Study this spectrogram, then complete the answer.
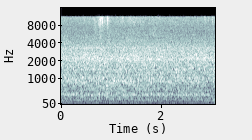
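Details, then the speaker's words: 2006 GMC Envoy with a front rumbling that gets louder in hard left turns; the raised front wheel, spun by hand, gives a dry, gritty whir with no play. Dry wheel bearing, possibly starting to go on both sides. "So, this may be a case where we have a bearing starting to go on each side and we may have to eventually move over here if we don't find nothing."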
